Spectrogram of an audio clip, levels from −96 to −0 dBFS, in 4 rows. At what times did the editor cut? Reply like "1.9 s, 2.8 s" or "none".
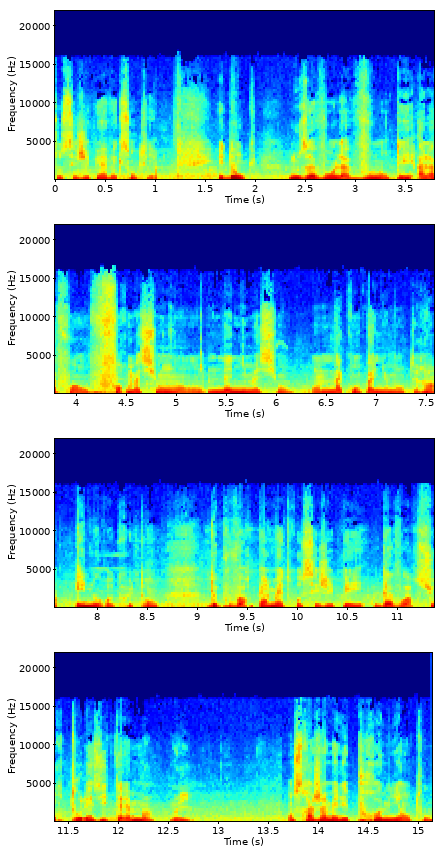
13.6 s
